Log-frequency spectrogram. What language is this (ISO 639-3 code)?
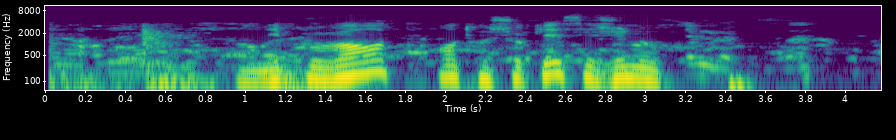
fra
